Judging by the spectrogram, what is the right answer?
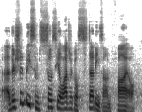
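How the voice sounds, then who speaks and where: A man's voice: on the high side, wildly swooping pitch, fairly quick, fairly bright tone, slight background noise. A man playing an eager, emotional young alien cadet in an audio drama interview, hesitant, polite and self-deprecating. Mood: sheepish, polite.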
